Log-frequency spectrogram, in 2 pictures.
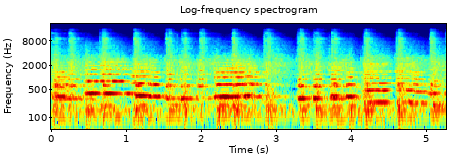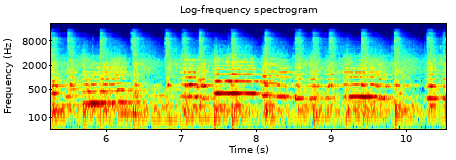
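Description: Full wind band of saxophones, clarinets, trumpets, trombones and low brass with drum kit playing an upbeat pops number over a steady beat.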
